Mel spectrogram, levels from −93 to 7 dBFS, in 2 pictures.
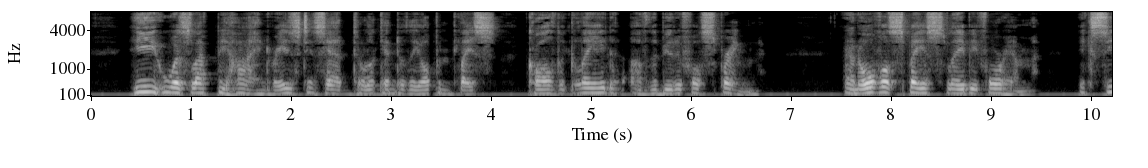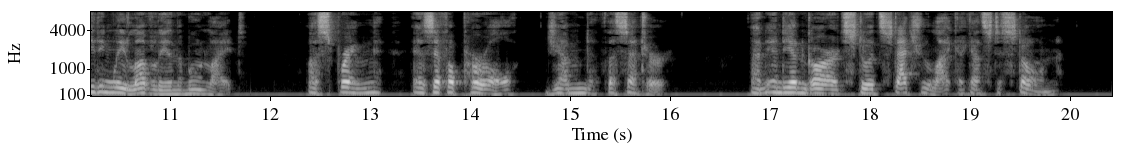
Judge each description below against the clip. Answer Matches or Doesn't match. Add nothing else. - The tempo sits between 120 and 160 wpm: Matches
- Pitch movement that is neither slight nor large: Matches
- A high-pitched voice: Doesn't match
